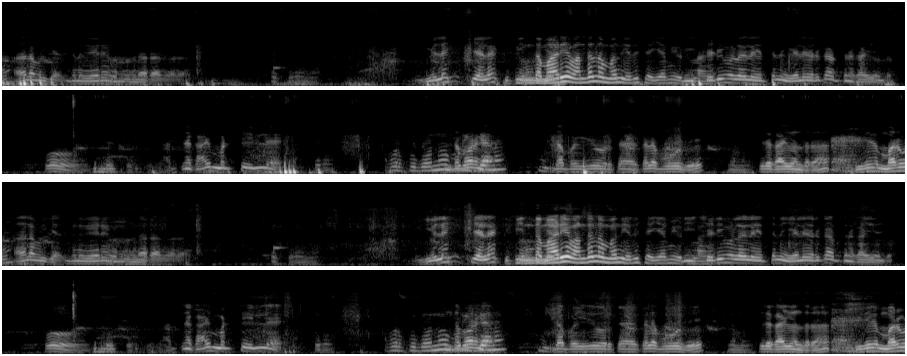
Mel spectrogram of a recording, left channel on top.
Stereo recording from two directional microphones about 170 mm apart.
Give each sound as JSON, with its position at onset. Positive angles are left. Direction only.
{"t": 0.1, "sound": "cricket", "side_deg": -5}
{"t": 4.3, "sound": "speech", "side_deg": -5}
{"t": 5.1, "sound": "speech", "side_deg": 10}
{"t": 6.7, "sound": "speech", "side_deg": -15}
{"t": 9.5, "sound": "speech", "side_deg": 5}
{"t": 10.8, "sound": "speech", "side_deg": -20}
{"t": 13.2, "sound": "speech", "side_deg": -25}
{"t": 13.5, "sound": "speech", "side_deg": -5}
{"t": 15.6, "sound": "speech", "side_deg": 10}
{"t": 17.3, "sound": "speech", "side_deg": -90}
{"t": 17.6, "sound": "speech", "side_deg": 20}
